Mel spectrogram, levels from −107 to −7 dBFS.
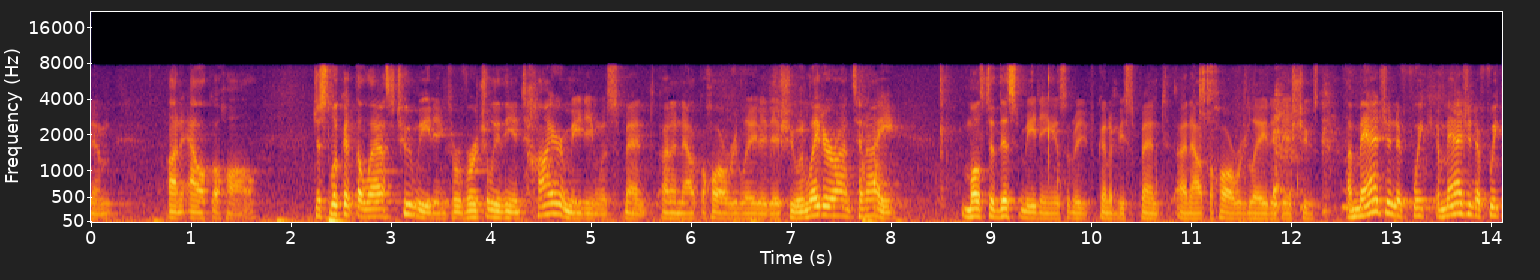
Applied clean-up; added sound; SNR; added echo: none; none; none; none.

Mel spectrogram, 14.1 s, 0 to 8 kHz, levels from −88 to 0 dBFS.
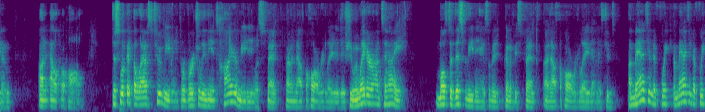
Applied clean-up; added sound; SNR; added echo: neural mask model DeepFilterNet 3.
